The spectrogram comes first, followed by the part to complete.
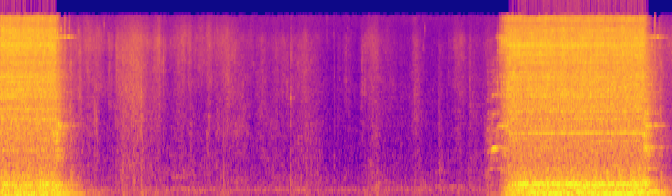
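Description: TYPICAL industrial sewing machine running at speed in two bursts of stitching, each starting and stopping abruptly. The first stops about a second in. The second runs from about seven and a half seconds to just before the end, and it is quiet in between.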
